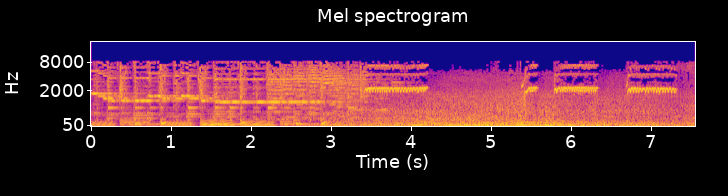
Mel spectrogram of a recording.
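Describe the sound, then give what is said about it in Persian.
Busy street traffic in Kabul, Afghanistan fills the scene with a steady, loud rumble, overlaid by tonal horn-like blasts early on and then several repeated high-pitched electronic beeps. “شنونده های عزیز، اکنون گزارش زنده‌ای داریم از جاده های شهر کابل که ما یکی از دو جاده شهر کابل که رفتیم و سر زدیم اونجا دیدیم که اشاره های ترافیکی اصلا وجود نداشت.”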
